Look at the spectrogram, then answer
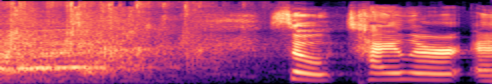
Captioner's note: audience applauding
